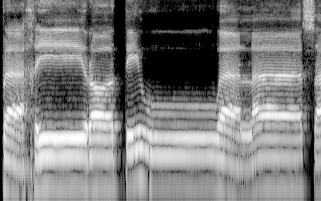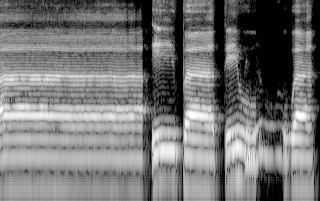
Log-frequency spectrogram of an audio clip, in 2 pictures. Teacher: Kasroh tanwin bertemu dengan huruf wawu, bacaan idgham bi gunnah masuk dengan mendengung yaitu mendengung wawu. Ditandai wawunya ada tasdidnya.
